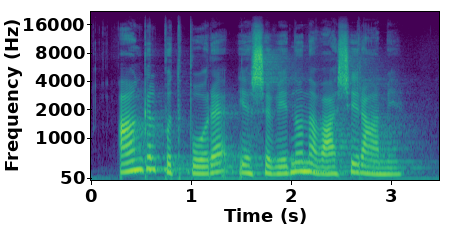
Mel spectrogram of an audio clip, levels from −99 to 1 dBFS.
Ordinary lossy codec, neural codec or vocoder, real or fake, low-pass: none; none; real; 19.8 kHz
